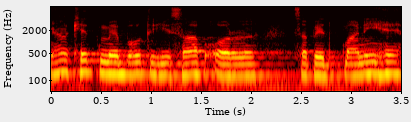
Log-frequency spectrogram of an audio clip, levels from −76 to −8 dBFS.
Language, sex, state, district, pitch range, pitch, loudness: Hindi, male, Bihar, Vaishali, 130-145 Hz, 140 Hz, -33 LUFS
